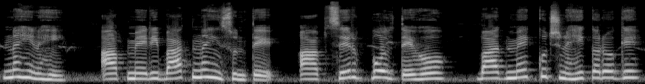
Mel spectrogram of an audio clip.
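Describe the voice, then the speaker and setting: A woman's voice: sits high, a little slow, a little hiss or hum. A woman voicing a nagging young female sparrow wife in a children's cartoon, with a whiny, complaining manner. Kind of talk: cartoon voice acting.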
